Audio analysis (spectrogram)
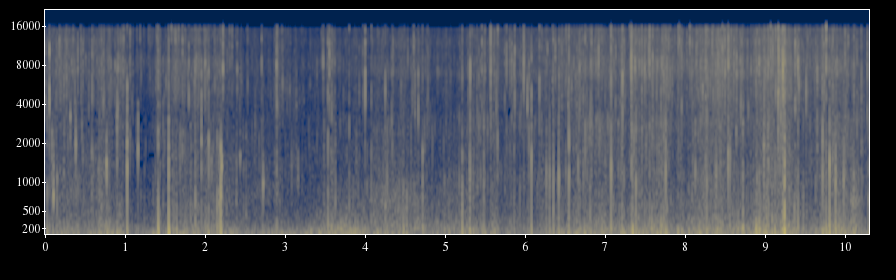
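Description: Fingertips of both hands rub and scratch a grey, fluffy synthetic fur windscreen on a microphone. The result is a steady, close, muffled rustling with a heavy low-end rumble, dotted with dense crackling, scratchy clicks and a few sharper pops.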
